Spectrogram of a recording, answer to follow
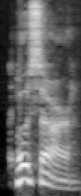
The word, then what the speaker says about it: Kosar: pronounce your last name Kosar bit like ber Kosar who once quarterback the Browns he was a distant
